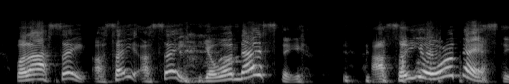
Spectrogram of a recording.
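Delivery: put-on drawl, high and swooping. Imitating Lacey Evans's accent, compared to Foghorn Leghorn. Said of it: "because of her accent, 'cause she's like".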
